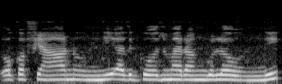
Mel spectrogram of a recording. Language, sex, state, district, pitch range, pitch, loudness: Telugu, female, Telangana, Mahabubabad, 215-230 Hz, 220 Hz, -13 LUFS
